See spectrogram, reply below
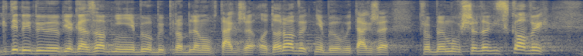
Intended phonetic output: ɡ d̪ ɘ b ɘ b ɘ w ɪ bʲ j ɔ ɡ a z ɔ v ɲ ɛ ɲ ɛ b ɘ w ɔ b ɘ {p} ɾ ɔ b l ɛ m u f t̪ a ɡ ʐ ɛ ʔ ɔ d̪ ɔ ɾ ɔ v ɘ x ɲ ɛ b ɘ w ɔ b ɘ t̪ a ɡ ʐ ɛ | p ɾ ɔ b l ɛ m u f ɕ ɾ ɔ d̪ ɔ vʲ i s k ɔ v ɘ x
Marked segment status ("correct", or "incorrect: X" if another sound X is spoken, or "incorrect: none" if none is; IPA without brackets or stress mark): correct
